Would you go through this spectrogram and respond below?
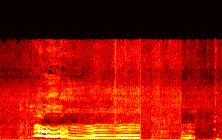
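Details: Siberian Husky whining with excitement at a surprise visitor: a drawn-out tonal whine that rises then settles and holds steady for about one and a half seconds, followed by a short fainter whimper; a person asks who's here.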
